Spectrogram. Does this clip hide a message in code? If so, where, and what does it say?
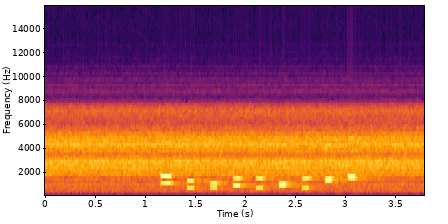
Yes: multi-frequency trunk signalling (R1, as on North American trunks) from 1.2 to 3.1 s, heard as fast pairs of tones, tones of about 60 ms, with phone line noise and room echo. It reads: KP 4287370 ST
